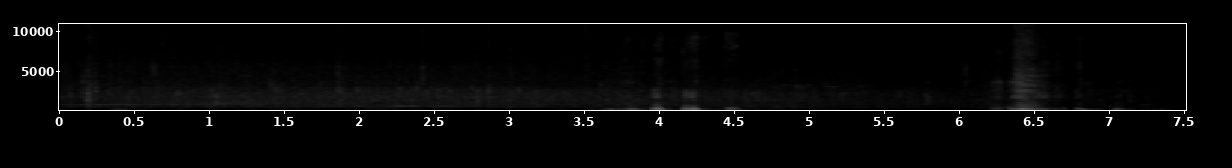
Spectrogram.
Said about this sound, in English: Okay. Clap for Jesus.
